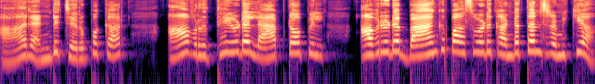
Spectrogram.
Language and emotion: Malayalam, disgusted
